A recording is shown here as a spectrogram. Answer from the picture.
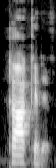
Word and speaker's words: talkative: div div kadiv talkative talkative where's the stress talkative stress loud long talkative talkative number one talkative talkative most important ah talkative talkative talkative you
